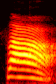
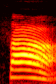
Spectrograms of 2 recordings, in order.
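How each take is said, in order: Both takes have the same delivery.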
